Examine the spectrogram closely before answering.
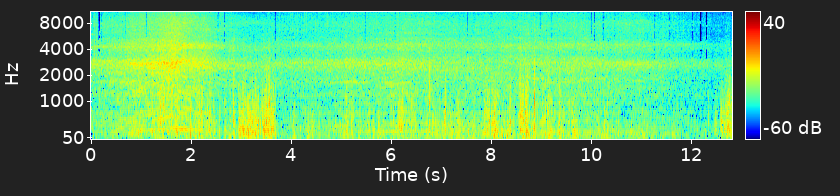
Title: RD125LC YPVS Splutter/Misfire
